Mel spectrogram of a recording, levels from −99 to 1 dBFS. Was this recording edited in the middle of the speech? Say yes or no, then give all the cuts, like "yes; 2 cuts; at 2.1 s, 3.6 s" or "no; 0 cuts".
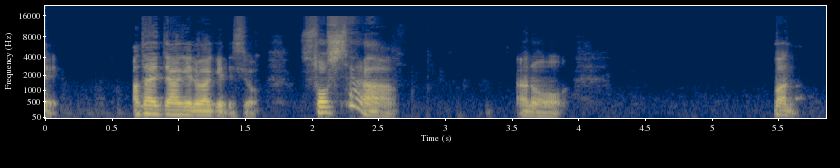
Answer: yes; 1 cut; at 3.0 s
